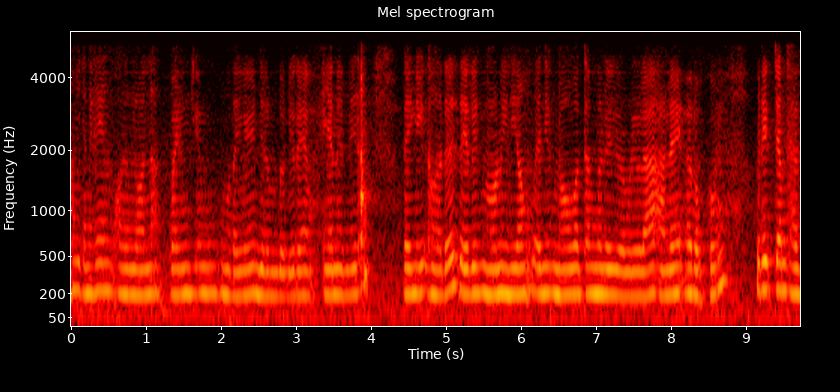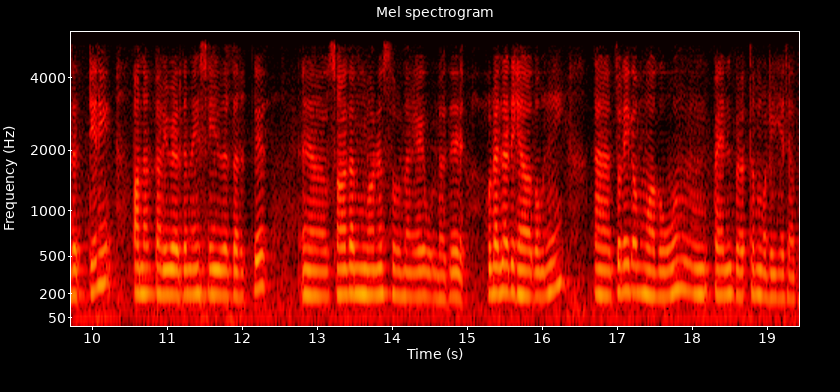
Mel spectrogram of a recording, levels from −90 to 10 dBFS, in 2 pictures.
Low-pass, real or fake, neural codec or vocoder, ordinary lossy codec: 5.4 kHz; fake; codec, 16 kHz, 0.5 kbps, FunCodec, trained on Chinese and English, 25 frames a second; none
